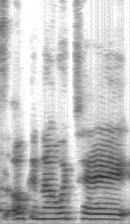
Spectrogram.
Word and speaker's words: Okinawa Te: So, so this started back at the Okinawa Te Karate, right? – Yes. – Did I say that right? – Yes, Okinawa Te.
